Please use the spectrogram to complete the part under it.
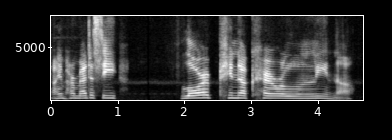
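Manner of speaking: very slow, deliberate, word by word, one word stretched. Introducing herself by her full title to Usagi, said really slowly. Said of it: "I had to say that really slowly".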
